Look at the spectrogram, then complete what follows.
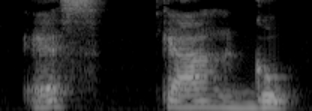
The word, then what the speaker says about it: escargot: We don't pronounce the T at the end. Escargot.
